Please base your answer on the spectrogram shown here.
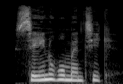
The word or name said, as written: senromantik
